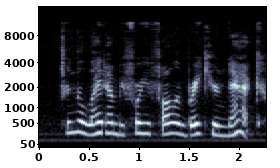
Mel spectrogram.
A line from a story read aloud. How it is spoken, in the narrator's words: Rodney gasps, tearing his mouth away from John's to breathe hot across John's neck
